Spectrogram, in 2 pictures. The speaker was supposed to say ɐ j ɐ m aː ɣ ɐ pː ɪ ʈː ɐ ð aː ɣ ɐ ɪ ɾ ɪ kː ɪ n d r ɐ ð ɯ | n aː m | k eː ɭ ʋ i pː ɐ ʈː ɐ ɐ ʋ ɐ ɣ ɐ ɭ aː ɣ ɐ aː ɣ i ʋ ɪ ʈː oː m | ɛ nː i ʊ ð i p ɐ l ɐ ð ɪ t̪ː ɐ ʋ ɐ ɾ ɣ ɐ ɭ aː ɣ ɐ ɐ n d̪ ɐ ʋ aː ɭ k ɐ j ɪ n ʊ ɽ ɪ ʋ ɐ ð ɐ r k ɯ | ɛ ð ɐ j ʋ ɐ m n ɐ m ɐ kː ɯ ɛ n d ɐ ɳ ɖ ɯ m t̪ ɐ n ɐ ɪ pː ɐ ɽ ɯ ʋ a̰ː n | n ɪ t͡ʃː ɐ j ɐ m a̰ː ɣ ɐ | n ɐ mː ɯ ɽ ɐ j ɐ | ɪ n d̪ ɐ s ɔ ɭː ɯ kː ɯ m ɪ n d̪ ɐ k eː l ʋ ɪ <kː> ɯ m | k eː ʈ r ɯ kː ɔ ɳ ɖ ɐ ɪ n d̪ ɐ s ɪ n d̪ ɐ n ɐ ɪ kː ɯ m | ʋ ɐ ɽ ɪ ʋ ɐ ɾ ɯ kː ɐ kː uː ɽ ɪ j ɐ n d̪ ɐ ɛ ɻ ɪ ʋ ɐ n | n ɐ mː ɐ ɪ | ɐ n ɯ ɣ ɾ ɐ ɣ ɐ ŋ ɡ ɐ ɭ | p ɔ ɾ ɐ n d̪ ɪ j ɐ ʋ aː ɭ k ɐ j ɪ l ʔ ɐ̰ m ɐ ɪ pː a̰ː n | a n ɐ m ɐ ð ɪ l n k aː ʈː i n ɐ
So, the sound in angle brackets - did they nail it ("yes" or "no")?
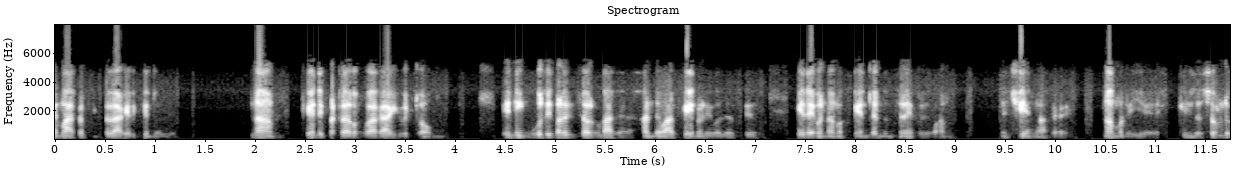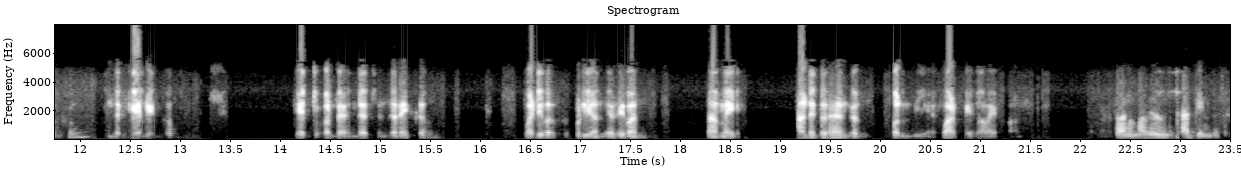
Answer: yes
